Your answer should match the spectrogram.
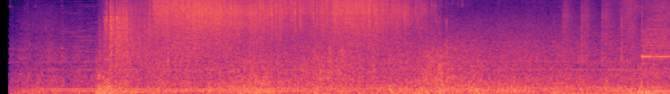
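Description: Intro sound effect: a low rumble that jumps to a loud, noisy crash about a second in and slowly fades, over background music with low held notes.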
